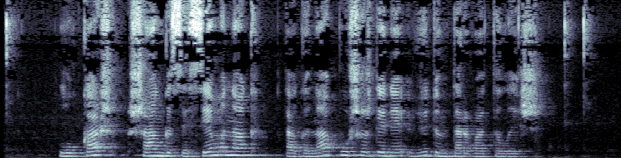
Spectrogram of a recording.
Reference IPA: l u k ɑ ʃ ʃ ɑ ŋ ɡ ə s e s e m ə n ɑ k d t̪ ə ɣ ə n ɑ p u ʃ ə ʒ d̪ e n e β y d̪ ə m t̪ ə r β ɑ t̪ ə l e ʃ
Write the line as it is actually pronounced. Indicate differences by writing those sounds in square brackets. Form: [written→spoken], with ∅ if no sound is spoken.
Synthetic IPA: l u k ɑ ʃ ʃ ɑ ŋ ɡ ə s e s e m ə n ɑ k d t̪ [ə→ɑ] ɣ ə n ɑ p u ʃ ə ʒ d̪ e n e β y d̪ ə m t̪ [ə→ɑ] r β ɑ t̪ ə l e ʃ

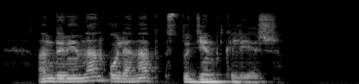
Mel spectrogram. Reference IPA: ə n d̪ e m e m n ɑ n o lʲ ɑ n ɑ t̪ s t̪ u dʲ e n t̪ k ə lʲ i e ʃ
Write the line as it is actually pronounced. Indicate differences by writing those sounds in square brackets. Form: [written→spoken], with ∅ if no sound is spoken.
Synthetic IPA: ə n d̪ e m e m n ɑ n o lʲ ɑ n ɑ t̪ s t̪ u dʲ e n t̪ k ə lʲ i e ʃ

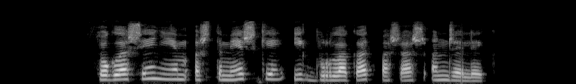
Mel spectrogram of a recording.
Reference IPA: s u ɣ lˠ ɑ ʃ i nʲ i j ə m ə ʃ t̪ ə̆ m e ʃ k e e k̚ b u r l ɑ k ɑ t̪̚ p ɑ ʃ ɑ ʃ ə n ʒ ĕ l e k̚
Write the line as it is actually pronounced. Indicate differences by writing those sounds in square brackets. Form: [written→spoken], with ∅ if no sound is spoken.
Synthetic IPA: s [u→o] ɣ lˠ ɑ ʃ [i→e] nʲ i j ə m ə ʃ t̪ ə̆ m e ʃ k e [e→i] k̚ b u r l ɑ k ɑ t̪̚ p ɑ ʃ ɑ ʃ ə n ʒ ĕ l e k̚

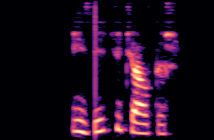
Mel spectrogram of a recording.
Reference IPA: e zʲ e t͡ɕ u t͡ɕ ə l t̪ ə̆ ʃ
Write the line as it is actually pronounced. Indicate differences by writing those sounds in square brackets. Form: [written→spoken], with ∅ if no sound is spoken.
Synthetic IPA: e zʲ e t͡ɕ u t͡ɕ [ə→ɑ] l t̪ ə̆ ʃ

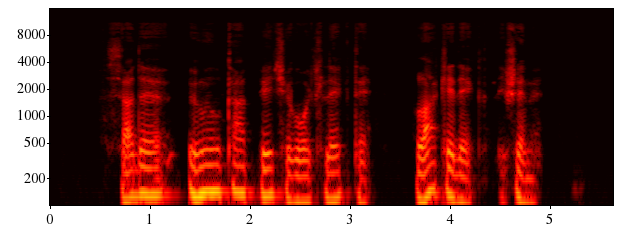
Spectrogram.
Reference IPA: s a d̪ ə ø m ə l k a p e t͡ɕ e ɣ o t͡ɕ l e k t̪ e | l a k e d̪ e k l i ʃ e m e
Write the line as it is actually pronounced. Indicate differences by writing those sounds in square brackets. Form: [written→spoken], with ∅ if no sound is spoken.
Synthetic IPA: s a d̪ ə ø m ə l k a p e t͡ɕ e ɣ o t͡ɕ l e k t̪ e | l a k e d̪ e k l i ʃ e m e

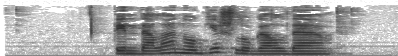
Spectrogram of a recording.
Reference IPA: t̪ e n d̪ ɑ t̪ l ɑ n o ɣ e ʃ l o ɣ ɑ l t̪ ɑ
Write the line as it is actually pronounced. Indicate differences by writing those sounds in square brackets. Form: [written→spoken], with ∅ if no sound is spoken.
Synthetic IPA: t̪ e n d̪ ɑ [t̪→∅] l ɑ n o ɣ e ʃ l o ɣ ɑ l [t̪→d̪] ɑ

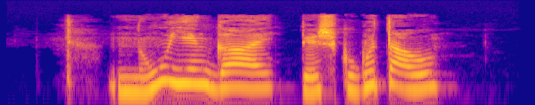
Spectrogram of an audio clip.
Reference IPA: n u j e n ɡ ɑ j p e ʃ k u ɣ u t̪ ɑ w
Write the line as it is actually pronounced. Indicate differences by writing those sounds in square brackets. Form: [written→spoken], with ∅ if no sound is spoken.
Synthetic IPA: n u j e [n→ŋ] ɡ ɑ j p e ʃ k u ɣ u t̪ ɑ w

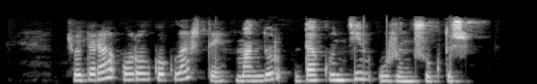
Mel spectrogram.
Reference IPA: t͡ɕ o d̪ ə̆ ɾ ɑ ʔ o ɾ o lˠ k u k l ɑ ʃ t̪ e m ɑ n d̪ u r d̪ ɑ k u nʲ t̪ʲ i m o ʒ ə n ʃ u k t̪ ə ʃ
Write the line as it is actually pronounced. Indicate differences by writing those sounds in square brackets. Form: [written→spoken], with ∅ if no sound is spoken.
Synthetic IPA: t͡ɕ o d̪ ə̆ ɾ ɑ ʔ o ɾ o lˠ k [u→o] k l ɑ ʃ t̪ e m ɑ n d̪ u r d̪ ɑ k u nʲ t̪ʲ i m [o→u] ʒ ə n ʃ u k t̪ ə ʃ

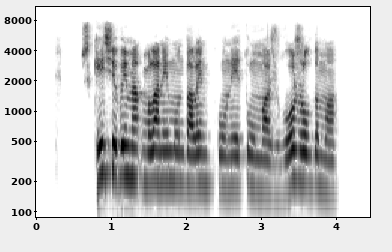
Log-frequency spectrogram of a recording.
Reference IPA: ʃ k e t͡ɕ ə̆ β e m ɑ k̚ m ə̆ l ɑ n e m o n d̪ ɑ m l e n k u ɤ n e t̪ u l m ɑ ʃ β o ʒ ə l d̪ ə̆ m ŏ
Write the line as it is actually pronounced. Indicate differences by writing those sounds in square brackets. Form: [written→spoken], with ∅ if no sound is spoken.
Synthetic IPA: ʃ k e t͡ɕ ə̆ β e m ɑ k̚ m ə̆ l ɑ n e m o n d̪ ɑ [m→∅] l e n [k→p] u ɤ n e t̪ u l m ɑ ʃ β o ʒ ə l d̪ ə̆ m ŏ

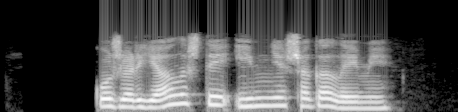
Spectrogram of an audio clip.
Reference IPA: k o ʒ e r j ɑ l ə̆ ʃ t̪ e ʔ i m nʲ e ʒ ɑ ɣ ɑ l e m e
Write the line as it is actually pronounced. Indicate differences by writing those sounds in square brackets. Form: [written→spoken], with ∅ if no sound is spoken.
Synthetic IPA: k o ʒ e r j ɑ l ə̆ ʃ t̪ e ʔ i m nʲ e [ʒ→ʃ] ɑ ɣ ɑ l e m e

